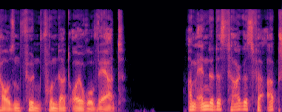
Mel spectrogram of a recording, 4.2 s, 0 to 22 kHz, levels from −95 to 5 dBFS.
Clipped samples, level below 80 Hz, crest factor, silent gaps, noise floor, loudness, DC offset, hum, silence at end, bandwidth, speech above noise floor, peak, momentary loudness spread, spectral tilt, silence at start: under 0.1%; -32 dBFS; 16 dB; 2.70-2.75 s; -73 dBFS; -20 LUFS; under 0.1%; none; 0 s; 15.5 kHz; 55 dB; -4 dBFS; 7 LU; -5 dB/octave; 0 s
